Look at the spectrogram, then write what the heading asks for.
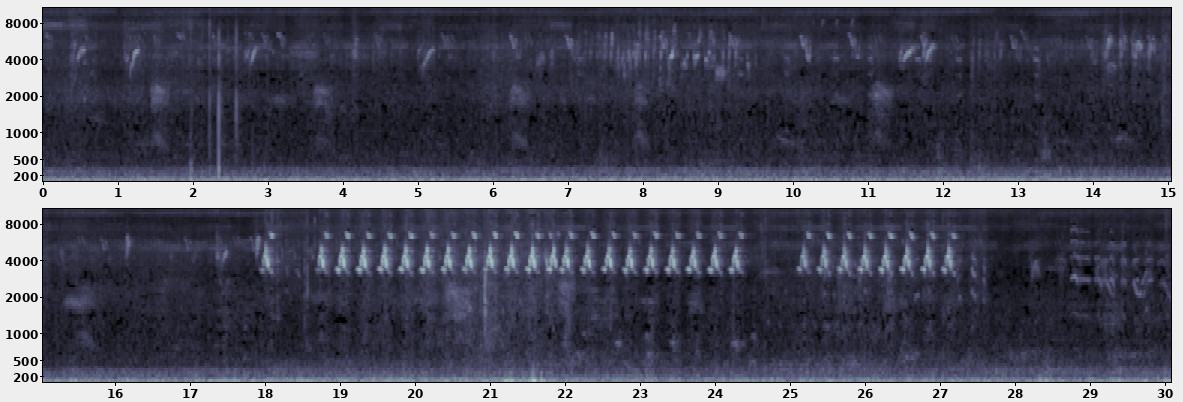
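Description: Birds chirping outdoors in scattered short calls; partway through, one bird starts a loud, fast series of repeated notes, about four a second, pauses briefly and resumes for a couple of seconds. A low steady background rumble runs underneath.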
